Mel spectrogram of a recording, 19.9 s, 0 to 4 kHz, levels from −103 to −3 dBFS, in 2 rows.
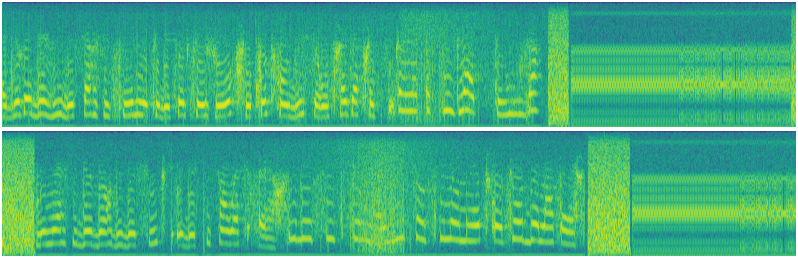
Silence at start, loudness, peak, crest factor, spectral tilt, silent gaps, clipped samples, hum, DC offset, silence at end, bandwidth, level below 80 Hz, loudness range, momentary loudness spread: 0 s; -15 LUFS; 0 dBFS; 16 dB; -9.5 dB/octave; none; under 0.1%; none; 1%; 0 s; 4 kHz; -40 dBFS; 4 LU; 8 LU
